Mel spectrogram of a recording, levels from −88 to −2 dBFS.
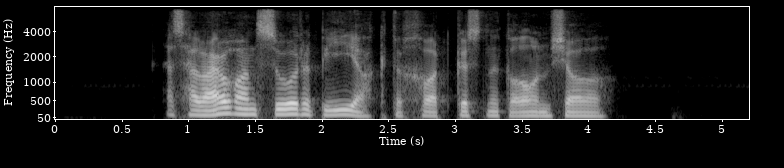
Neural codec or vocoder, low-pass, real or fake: codec, 16 kHz in and 24 kHz out, 0.6 kbps, FocalCodec, streaming, 4096 codes; 7.2 kHz; fake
